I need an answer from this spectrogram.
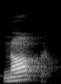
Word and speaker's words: knock: Next is knock, knocking at the door is a verb, knock.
